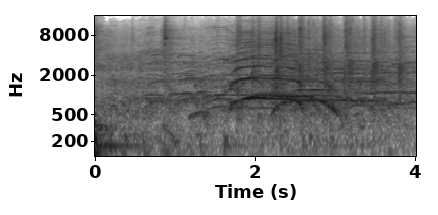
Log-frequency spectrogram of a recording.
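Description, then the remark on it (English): A crowd applauds and cheers, steady clapping mixed with rising whoops and high, sliding shouts. The cheering swells around the middle and stays loud to the end, with no clear speech over it. “Is it because you're waiting until we've both introduced ourselves and then applauding for us both?”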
